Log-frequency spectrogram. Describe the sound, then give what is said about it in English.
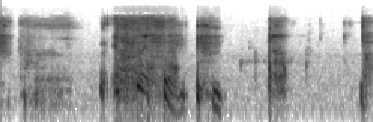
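A person coughs repeatedly in a loud, harsh fit of several bursts with rough, raspy throat-clearing, with brief pauses between the hacking coughs. “God damn, I just got this fucking cough I can't get rid of.”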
